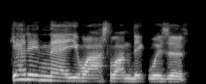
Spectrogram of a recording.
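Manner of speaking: ordinary talk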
